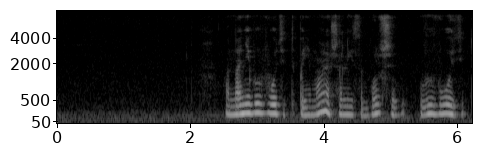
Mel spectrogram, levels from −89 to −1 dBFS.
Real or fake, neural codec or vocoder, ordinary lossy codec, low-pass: real; none; none; 7.2 kHz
